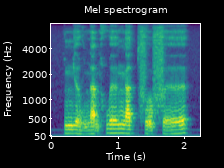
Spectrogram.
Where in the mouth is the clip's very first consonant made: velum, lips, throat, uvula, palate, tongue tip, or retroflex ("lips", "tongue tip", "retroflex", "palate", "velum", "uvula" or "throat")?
palate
